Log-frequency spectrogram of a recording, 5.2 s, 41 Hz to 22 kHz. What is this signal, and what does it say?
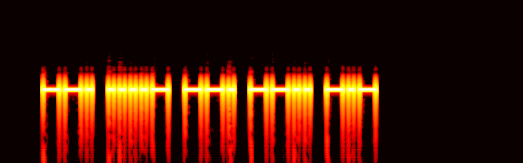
Morse code, heard as a keyed tone, about 22 wpm, 700 Hz. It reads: G4GZK
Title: DXCC-100 Call Signs - 5 Characters - Repeated 2x - 22wpm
